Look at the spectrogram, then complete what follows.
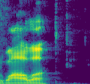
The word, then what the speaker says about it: Dwolla: a also Dwolla no surprise and yes it's pronounced Dwolla um per the CEO and right here guys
